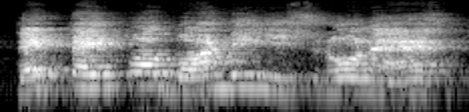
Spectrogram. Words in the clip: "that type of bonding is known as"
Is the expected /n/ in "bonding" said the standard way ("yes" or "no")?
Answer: yes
